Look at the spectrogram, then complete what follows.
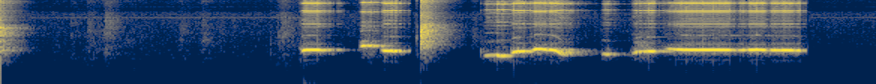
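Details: Quiet room, then a pet male African grey parrot bursts into whistling: short chirps, a noisy hiss-like note, wavering slurred tones and a final long steady whistle cut off sharply.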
